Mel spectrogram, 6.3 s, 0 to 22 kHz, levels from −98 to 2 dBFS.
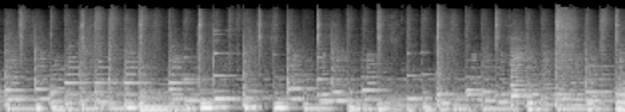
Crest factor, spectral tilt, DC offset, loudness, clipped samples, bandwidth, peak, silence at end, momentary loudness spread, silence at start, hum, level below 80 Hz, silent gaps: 14 dB; -7 dB/octave; under 0.1%; -17 LUFS; under 0.1%; 16.5 kHz; 0 dBFS; 0 s; 7 LU; 0 s; none; -22 dBFS; none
